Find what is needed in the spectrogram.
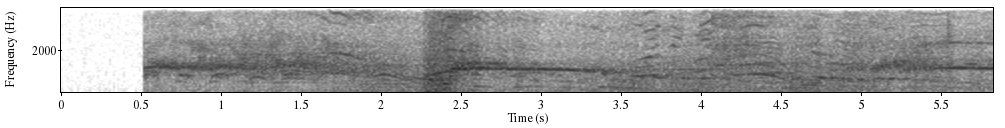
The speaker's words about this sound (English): Screams fill the evening sky as family members try to cope with what happened in the South Memphis community. Two children, ages 2 and 3, left home alone shortly before a fire broke out.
